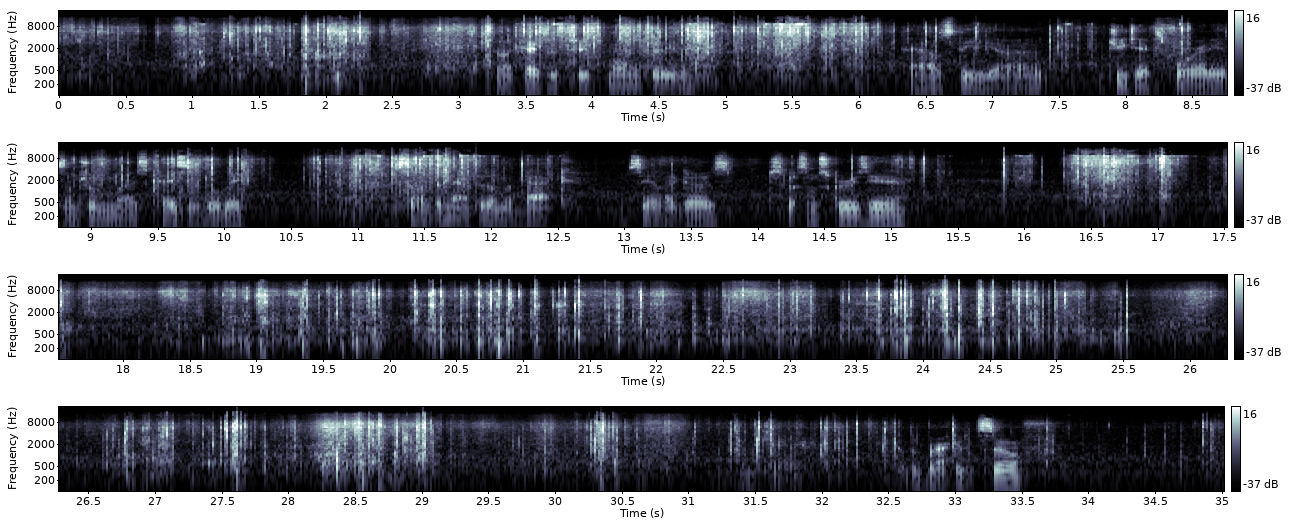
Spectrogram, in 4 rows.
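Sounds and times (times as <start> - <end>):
plastic bags crinkling: 0.0 - 12.5, 14.8 - 17.6, 18.2 - 35.0.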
